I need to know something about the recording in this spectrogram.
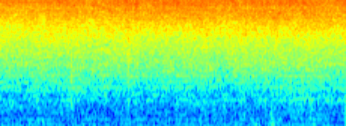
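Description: Beyond Meat vegan burger patties frying in a skillet with sliced onions and peppers, a steady sizzle with the patties freshly flipped.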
